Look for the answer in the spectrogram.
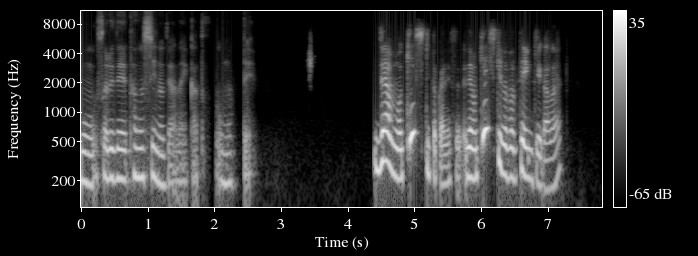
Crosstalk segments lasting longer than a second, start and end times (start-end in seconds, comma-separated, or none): none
